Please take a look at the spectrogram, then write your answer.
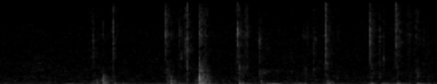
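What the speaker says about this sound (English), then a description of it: "I'm typing it up on the comments" Typing on a computer keyboard during a live stream, irregular bursts of soft key clicks, close but quiet, with no talking.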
